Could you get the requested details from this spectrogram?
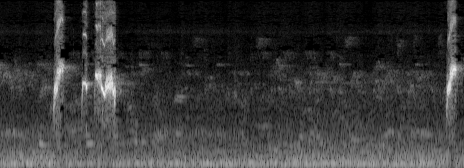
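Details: Caged red-whiskered bulbul showing its song phrasing: a quick three-note bright chirped phrase near the start, a long pause with faint background hiss, then a single sharp rising chirp at the end.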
